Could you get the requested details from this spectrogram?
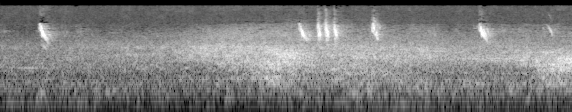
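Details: Eurasian tree sparrow near its nest on a roof, giving a few sharp, high, downslurred chirps spaced a second or more apart over a steady broad rushing background.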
